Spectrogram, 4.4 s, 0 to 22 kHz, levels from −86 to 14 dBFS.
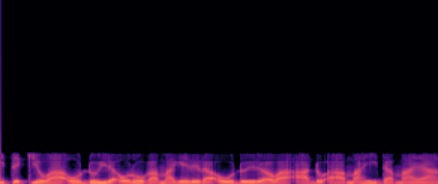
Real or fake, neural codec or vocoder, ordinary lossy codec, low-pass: real; none; none; 3.6 kHz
